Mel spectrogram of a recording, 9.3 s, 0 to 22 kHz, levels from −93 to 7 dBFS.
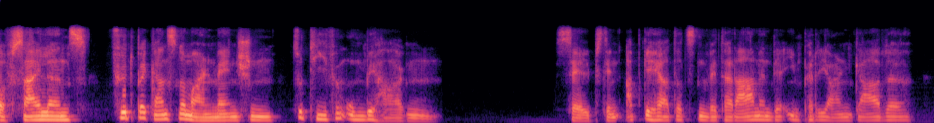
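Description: From 1.22 to 1.26 s the loudest part of the speech turns harsh and crackly, with flattened, gritty peaks rather than a clean rise. This is microphone overload: the input level likely ran about 5 dB past what the converter could represent, so the tops of the waveform were sheared off, affecting roughly a fifth of the samples in that short stretch. The squared-off peaks add a buzzy distortion on top of the speech.

At 1.24 s, inside that same distorted burst, the speech and the room noise behind it both drop by about 2 dB in a single step and stay lower afterwards. This is the microphone volume being stepped down, likely because the call software reacted to the clipping it had just detected and cut the device's input gain all at once. Because the change is abrupt and not a fade, it can be heard as a small, sudden loss of presence in the middle of the crackle. The audio throughout carries the band limit of an Opus call link, with nothing above 8 kHz.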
